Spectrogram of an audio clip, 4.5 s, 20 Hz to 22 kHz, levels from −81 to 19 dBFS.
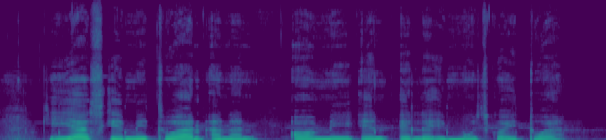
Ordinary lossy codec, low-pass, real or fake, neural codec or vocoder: none; none; real; none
